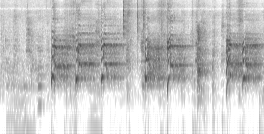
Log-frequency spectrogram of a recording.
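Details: Several Standard Poodles at home, ten past twelve at night, barking. After a quiet second, sharp ringing barks come in quick succession, five or six evenly spaced bursts, with a few human words in between.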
